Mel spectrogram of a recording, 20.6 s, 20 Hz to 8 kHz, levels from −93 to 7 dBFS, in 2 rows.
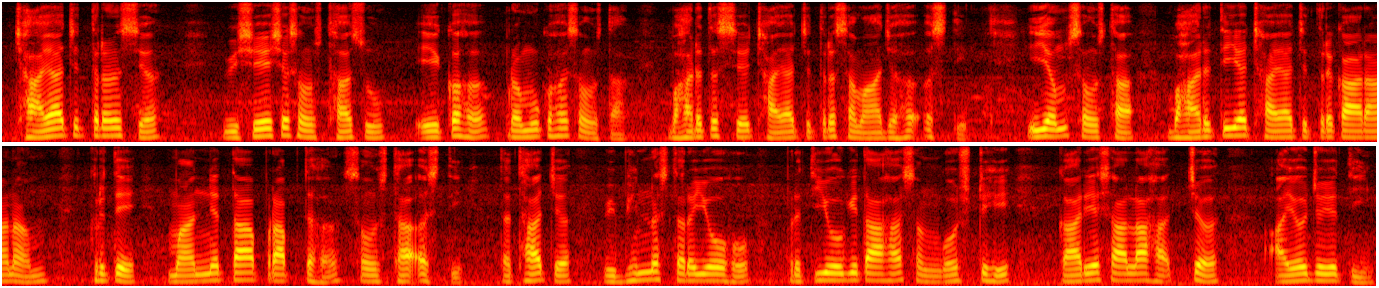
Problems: background sounds at intervals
